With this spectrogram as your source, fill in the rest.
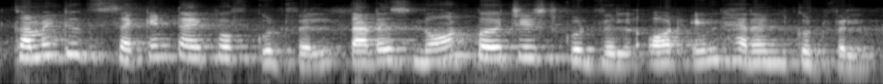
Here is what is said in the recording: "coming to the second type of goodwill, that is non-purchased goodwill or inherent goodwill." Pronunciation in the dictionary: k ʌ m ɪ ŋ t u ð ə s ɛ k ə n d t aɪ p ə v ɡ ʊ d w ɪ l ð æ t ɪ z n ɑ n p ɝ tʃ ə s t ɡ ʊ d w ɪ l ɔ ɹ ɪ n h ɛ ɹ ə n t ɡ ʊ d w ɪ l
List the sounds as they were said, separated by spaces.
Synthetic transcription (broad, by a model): k ʌ m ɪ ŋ t u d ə s ɛ k ə n d t aɪ p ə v ɡ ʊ d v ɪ l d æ t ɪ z n ɑ n p ɝ tʃ ə s t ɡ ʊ d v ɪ l ɔ ɹ ɪ n h ɛ ɹ ə n t ɡ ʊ d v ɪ l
